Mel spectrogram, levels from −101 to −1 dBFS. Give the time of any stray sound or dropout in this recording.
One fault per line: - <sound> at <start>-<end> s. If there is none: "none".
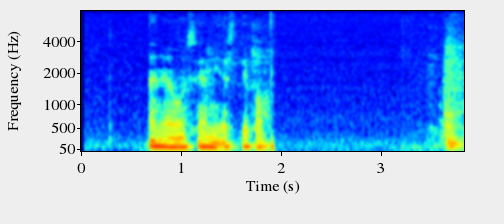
none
